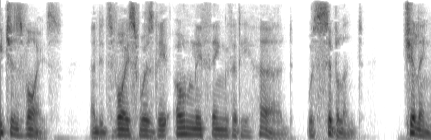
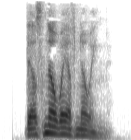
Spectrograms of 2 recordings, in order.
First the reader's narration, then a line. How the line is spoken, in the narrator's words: Calvin said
